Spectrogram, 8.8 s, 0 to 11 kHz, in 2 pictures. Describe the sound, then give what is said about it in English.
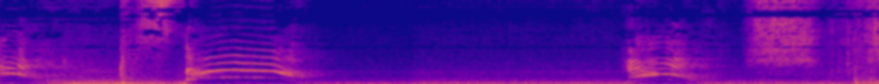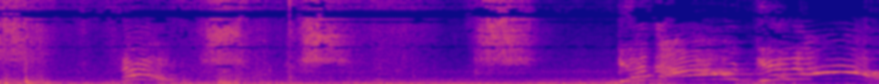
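Several people shriek in high, wavering bursts of panic as a giant brown bear shows up at a 7-Eleven, screams rising and falling in waves over a low rumbling background and scattered frightened voices. “Panic, screams, and tears won't deter this hungry fellow.”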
